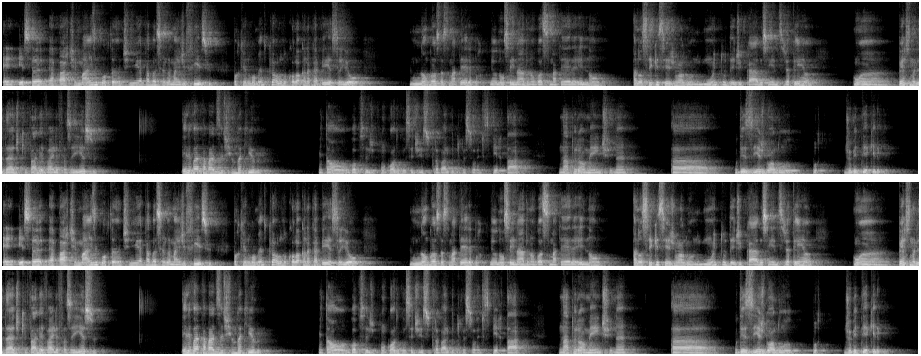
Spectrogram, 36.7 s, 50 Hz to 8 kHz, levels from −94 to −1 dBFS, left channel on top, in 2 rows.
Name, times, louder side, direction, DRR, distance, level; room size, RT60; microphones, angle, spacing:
voice 1, 0.0-4.2 4.6-7.1 8.1-12.0 12.6-16.2 17.0-20.2 21.9-23.5 24.7-28.7 29.5-30.8 31.7-32.7 33.0-34.2 34.5-34.7 35.2-35.9, right 2 dB, 30° right, 9 dB, 1.1 m, -26 dB
21.0 x 20.0 x 8.5 m, 0.83 s
head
